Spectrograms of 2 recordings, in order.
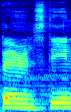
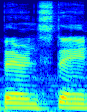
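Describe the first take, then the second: First: The last syllable sounds like 'steen'. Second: The last syllable sounds like 'stain'. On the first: The speaker calls it wrong. "not Berenstein" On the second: The speaker calls it right. "It's always been Berenstain"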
